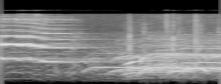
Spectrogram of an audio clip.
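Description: Dance track playing through a PA ends under a second in, then audience members shout and cheer, with clapping starting near the end.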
